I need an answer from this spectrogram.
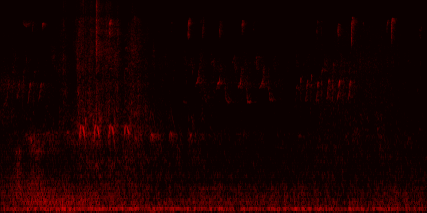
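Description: Faint birdsong: many short high chirps from several birds, with a quick run of lower notes about two seconds in.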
